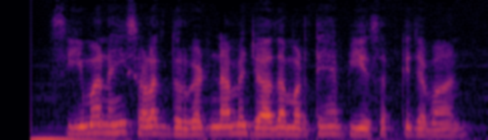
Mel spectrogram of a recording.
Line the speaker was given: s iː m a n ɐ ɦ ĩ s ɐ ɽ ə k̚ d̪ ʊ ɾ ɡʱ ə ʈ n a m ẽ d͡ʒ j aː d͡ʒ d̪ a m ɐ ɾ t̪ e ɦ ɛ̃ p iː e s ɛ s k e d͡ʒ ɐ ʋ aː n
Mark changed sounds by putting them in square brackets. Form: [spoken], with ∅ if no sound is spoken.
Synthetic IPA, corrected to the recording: s iː m a n ɐ ɦ ĩ s ɐ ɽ ə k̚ d̪ ʊ ɾ ɡʱ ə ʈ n a m ẽ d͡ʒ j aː [∅] d̪ a m ɐ ɾ t̪ e ɦ ɛ̃ p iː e s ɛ [f] k e d͡ʒ ɐ ʋ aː n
